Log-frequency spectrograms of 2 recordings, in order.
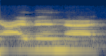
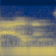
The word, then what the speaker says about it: Ivan: Some people call me Ivan. People who speak Spanish are also of Mexican-American background, known me for years. They tend to call me Ivan, but in like work, school studying, stuff like that, I go by Ivan.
